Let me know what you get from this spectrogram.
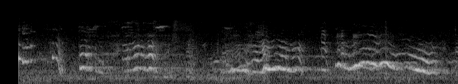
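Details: Several hand-raised grey wolves of a pack howl together in wavering, overlapping tones broken by short whines and yips, while one wolf greets her hand raisers.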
